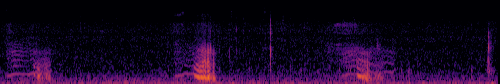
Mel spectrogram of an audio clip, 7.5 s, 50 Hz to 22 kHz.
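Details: Soft, rhythmic snoring from a sleeping cat, about 25 breaths a minute, with a quiet background hiss.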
